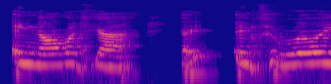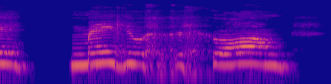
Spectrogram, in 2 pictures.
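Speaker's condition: Impaired speech; speech disability

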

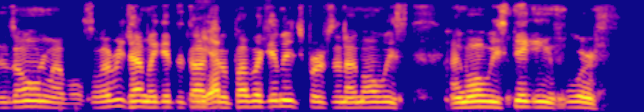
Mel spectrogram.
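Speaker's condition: Cerebral palsy; some 40 years ago

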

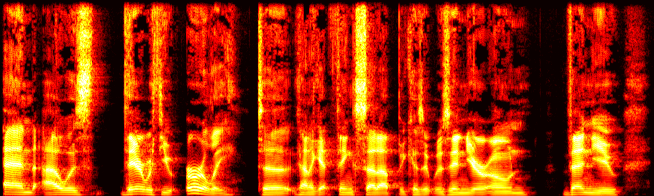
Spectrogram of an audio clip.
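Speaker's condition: No condition

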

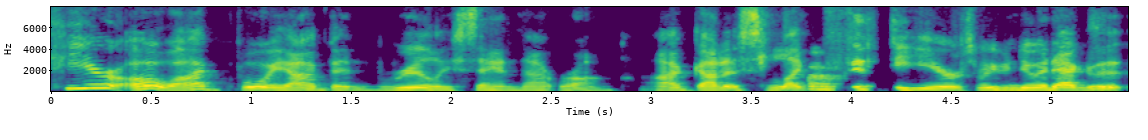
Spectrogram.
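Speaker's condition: No condition

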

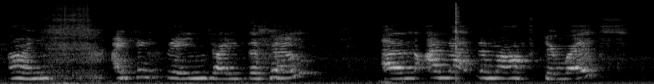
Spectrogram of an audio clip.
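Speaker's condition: Cerebral palsy

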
